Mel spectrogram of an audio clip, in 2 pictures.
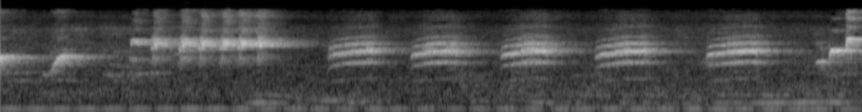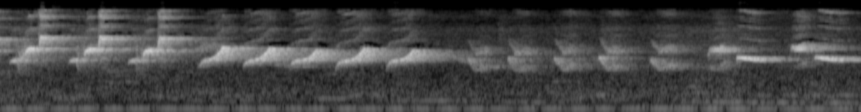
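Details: Caged yellow-vented bulbul in lively, varied song: bursts of quick chirping and slurred whistled notes repeated rapidly in runs, shifting pitch between phrases, over a constant low electrical hum.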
